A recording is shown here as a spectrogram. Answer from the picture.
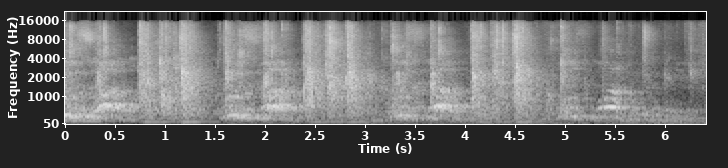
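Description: A group clapping in rhythm, with voices chanting together about every couple of seconds; it tails off near the end.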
